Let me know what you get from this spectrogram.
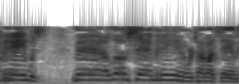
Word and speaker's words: Samhain: And, all of a sudden, I'm like, you guys realize that, you don't really pronounce it Sam Hain, it's actually pronounced Samhain.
